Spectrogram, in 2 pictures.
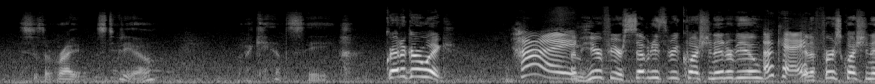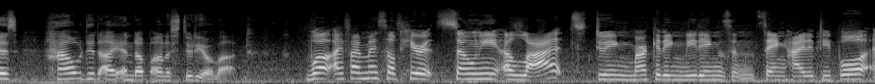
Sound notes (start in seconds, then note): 3.8 gasping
